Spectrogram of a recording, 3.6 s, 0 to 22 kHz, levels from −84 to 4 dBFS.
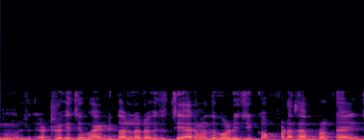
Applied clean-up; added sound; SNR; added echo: none; none; none; none.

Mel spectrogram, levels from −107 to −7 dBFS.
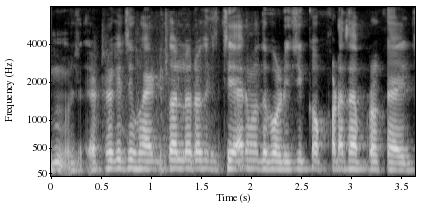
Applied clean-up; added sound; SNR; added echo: neural mask model DeepFilterNet 3.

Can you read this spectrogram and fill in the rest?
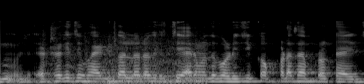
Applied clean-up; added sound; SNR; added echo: none; Engine; 10 dB; none.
